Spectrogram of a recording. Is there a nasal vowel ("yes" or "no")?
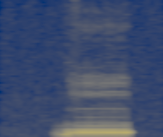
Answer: yes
